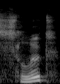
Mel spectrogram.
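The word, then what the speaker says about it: slut: you speak English because the Swedish word for the end is salute which is spelled yeah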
